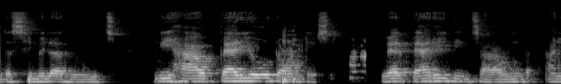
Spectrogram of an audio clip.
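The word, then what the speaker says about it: periodontist: Uh the gum from often where we bleed like if you are having py can you pronounce the word perodontist. Perryodontist.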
